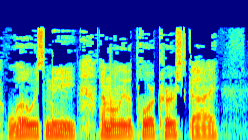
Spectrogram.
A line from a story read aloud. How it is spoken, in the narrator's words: you moan and say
